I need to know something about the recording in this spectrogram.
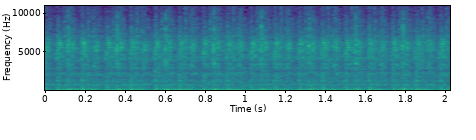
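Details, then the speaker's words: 1938 Matchless Model X 990 cc V-twin running after several years laid up, gearbox and primary drive rebuilt, oil returning to tank: even thumping beat with crisp exhaust pulses, no rattles or clatters; normal idle. "well that is running absolutely beautifully isn't it no Raffles no clatters you think it's knocking on the door 90 years old"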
